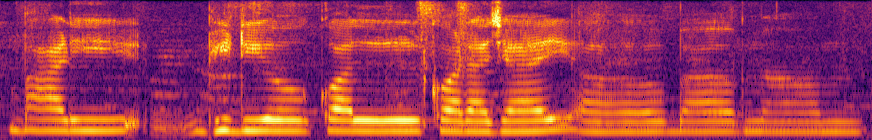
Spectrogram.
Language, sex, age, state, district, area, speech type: Bengali, female, 18-30, West Bengal, Darjeeling, urban, spontaneous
